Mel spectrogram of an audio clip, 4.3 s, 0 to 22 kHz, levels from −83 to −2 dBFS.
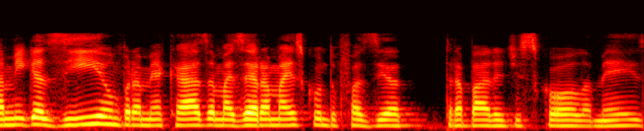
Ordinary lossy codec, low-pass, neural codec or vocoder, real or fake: none; none; codec, 16 kHz, 1 kbps, X-Codec, WavLM features, trained on Multilingual LibriSpeech; fake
